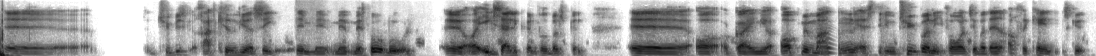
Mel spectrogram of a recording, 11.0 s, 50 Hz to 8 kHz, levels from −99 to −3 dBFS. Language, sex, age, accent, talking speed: Danish, male, 30-49, native, 175 wpm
